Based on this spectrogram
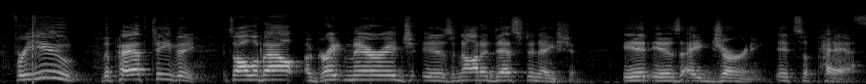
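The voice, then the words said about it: Southern US accent. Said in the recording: “this accent is kind of Louisiana, Arkansas, Texas. I know we got a little hick in us.”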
